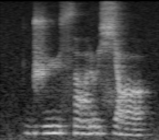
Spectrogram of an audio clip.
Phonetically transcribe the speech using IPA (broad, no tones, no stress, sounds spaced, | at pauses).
d͡ʒ y s ɑ̃ ɾ ɯ ɕ ɑ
